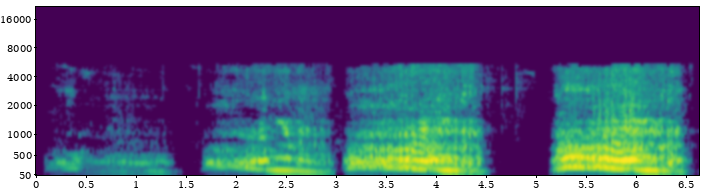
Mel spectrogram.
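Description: A lion roars four times in deep, rumbling bursts, the first softer and the later ones louder and fuller, with short silent gaps between them and no talking.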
